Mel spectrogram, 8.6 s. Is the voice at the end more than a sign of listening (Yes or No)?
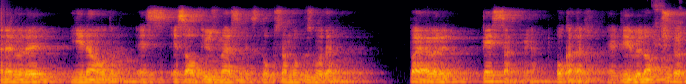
No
